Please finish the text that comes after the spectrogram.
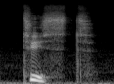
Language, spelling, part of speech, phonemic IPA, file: Swedish, tyst, adjective / adverb / interjection, /ˈtʏsːt/, Sv-tyst.ogg
- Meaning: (adjective) 1. quiet, silent (making or with no or little sound) 2. quiet (not talking much); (adverb) quietly; causing little or no sound; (interjection) quiet!; shush!; shut up!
